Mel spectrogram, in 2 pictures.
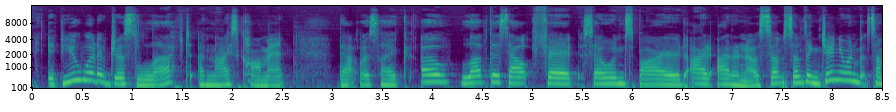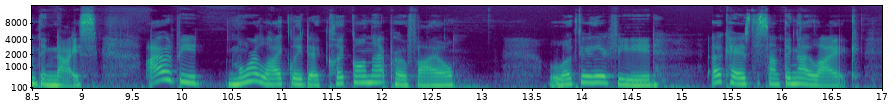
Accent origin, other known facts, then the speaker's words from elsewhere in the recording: the South, United States; I'm from the South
